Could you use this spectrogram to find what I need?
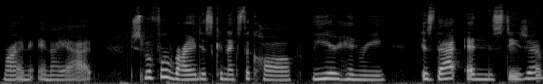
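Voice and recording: Someone is reading aloud in a natural voice. The reading is heard throughout the clip.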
